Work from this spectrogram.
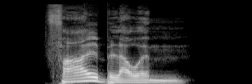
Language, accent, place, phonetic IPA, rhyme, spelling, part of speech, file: German, Germany, Berlin, [ˈfaːlˌblaʊ̯əm], -aːlblaʊ̯əm, fahlblauem, adjective, De-fahlblauem.ogg
- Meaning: strong dative masculine/neuter singular of fahlblau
